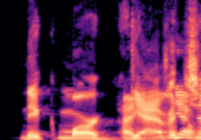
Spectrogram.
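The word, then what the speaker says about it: Nick Margevicius: That's how we're pronouncing it, right? Nick Margavichus? – Well, I wasn't expecting you to actually say the name tonight. Yes, that is the Mariners pitcher who took James Paxton's spot and used to pitch for the Padres.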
